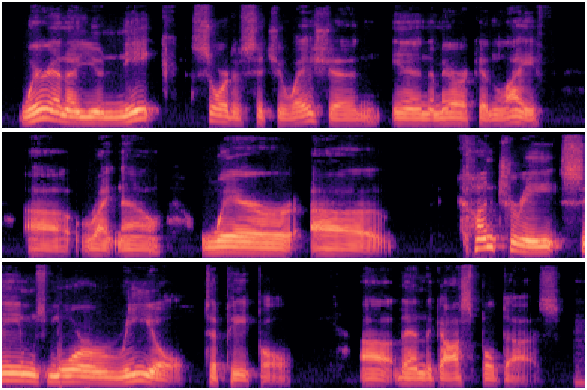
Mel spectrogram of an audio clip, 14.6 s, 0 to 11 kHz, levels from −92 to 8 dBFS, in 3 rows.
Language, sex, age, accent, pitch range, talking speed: English, male, 50-69, American, 90-110 Hz, 105 wpm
